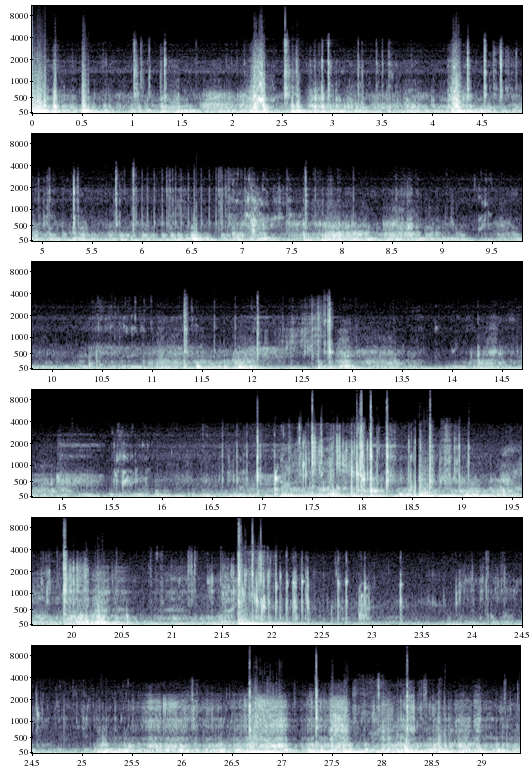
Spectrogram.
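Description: Muffled underwater noise picked up by a camera housing on a wooden speargun: a low water rumble with many sharp knocks and clicks as the gun and line are handled, swelling louder in bursts in the second half.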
